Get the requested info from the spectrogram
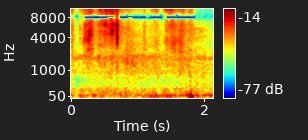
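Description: Faint rubbing: a hand brushing over a freshly clipper-shaved scalp, with a few soft scuffs over a low hum.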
